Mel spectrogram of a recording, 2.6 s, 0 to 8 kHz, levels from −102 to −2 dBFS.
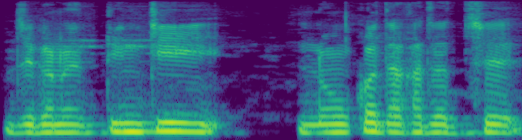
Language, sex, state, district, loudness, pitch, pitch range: Bengali, male, West Bengal, Paschim Medinipur, -18 LUFS, 170 Hz, 165-180 Hz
